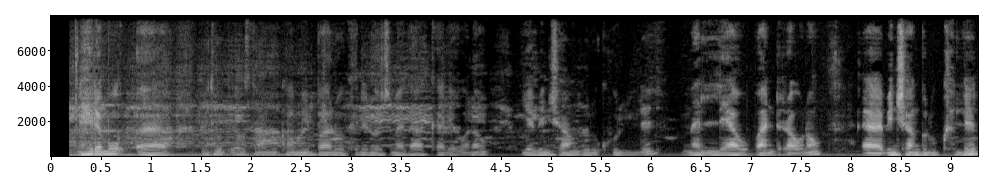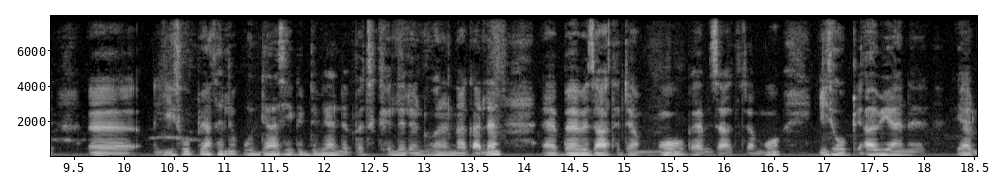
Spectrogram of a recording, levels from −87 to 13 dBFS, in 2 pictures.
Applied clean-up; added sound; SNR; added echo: none; none; none; none.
